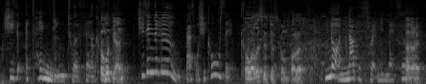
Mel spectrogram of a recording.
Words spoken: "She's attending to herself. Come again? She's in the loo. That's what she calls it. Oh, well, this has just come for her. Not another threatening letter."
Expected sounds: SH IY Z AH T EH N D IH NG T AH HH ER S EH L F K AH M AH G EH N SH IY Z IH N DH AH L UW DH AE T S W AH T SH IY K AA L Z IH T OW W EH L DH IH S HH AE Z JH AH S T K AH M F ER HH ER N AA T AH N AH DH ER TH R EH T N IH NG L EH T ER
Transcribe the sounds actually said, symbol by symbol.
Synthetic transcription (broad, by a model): SH IY Z AH T EH N D IH NG T AH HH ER S EH L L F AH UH AH G EH N SH IY Z IH N DH AH L UW DH AE T S W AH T SH IY K AA L Z IH T OW W EH L DH IH S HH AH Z JH AH S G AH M F ER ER N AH T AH N AH DH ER TH R EH T N IH NG L EH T ER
